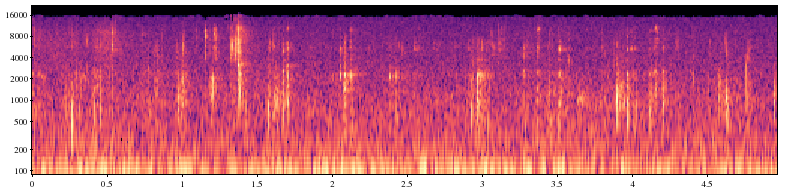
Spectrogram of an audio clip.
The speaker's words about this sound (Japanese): ああ今ほっと一段落でお昼を食べる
